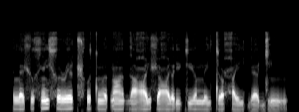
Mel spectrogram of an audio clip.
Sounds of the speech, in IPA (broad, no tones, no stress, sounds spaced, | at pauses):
l ɛ ʃ ɵ x ẽ j x ɵ ɹ e ʈ͡ʂʰ ʊ t ũ ə̯ ɠ ã ə̯ ɡ a ʕ i ʃ e ʕ i ə̯ ɾʲ ʉ kʲ ʉ ə̯ m e j t ɵ ħ e j ɠ ɛ ə̯ d͡ʑ ĩ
